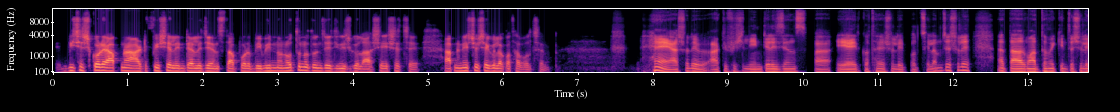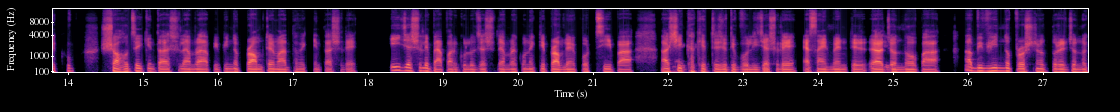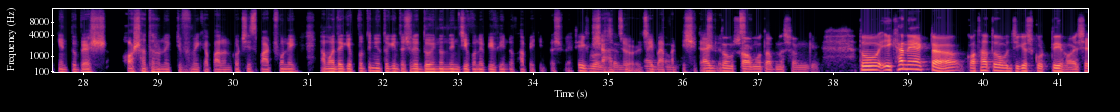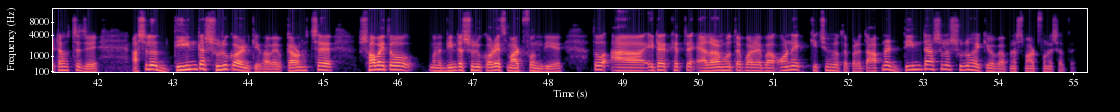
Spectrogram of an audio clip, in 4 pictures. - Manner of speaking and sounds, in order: in English: "Artificial Intelligence"; in English: "Artificial Intelligence"; in English: "prompt"
- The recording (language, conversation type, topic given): Bengali, podcast, আপনি দৈনন্দিন কাজে স্মার্টফোন কীভাবে ব্যবহার করেন?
